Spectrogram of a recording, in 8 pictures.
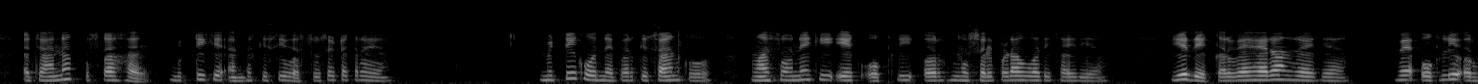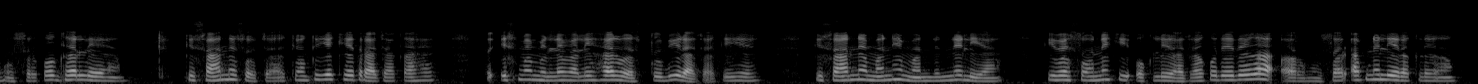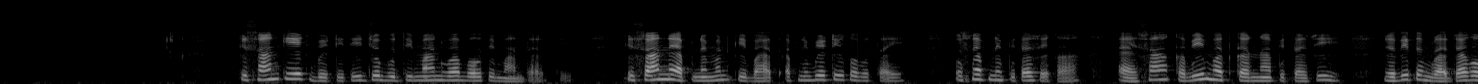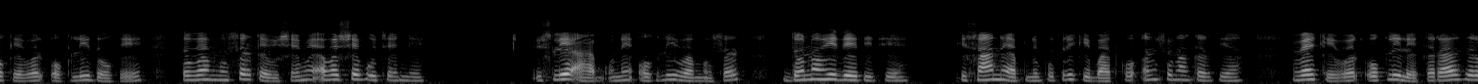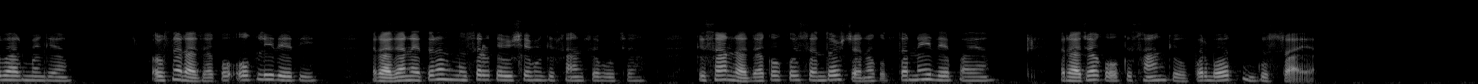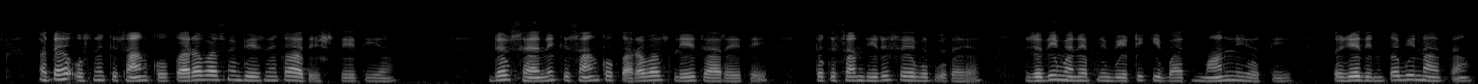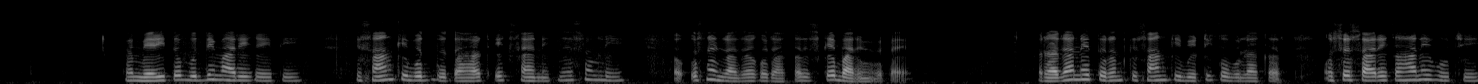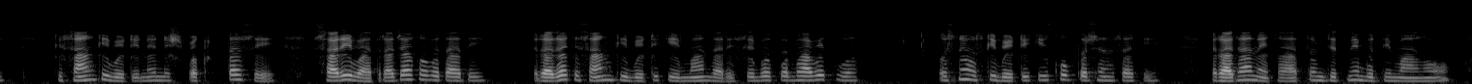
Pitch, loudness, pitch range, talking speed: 185 Hz, -36 LUFS, 170-205 Hz, 155 wpm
